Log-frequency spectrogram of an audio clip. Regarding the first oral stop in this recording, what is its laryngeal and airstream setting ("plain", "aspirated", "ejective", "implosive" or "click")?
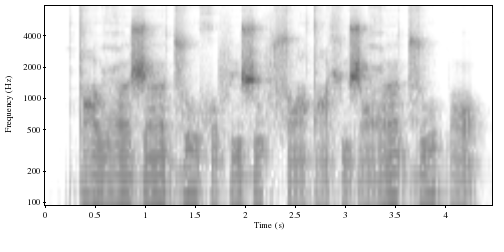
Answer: plain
